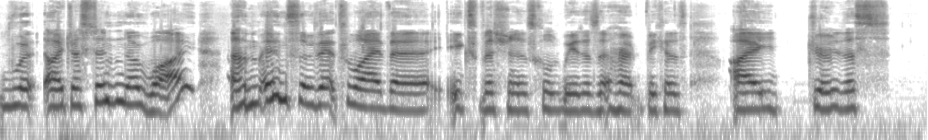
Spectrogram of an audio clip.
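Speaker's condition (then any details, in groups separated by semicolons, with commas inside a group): Cerebral palsy; cerebral palsy since childhood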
